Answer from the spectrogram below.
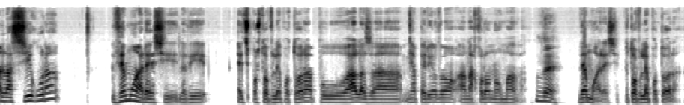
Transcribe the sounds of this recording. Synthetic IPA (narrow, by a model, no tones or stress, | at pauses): ɐlɐsiɣuɾɐ | ðe̞muɐɾe̞siðḭlɐði | e̞t͡si̥po̞st̪o̞vle̞po̞t̪o̞ɾɐpuɐlɐzɐmɲɐpe̞ɾio̞ðo̞ɐ̰nɐxɾo̞nuomɐðɐ̰ne | ðe̞nmuɐ̰ɾe̞̰si̥put̪o̞vle̞po̞t̪o̞ɾɐ̰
